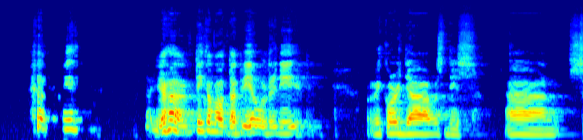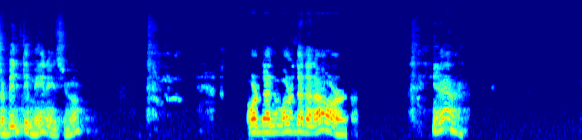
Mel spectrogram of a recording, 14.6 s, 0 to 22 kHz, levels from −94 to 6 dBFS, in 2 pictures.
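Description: One channel reaches the mix around 10 ms behind the other, and when the pair is folded to mono the shared content cancels at regularly spaced frequencies. This channel delay (comb filtering) runs through the whole clip, from the start to the end. The first notch falls near 50 Hz, with further notches roughly every 100 Hz above it, so the speech sounds hollow and phasey, as if heard through a tube, with a thinned, dulled body.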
